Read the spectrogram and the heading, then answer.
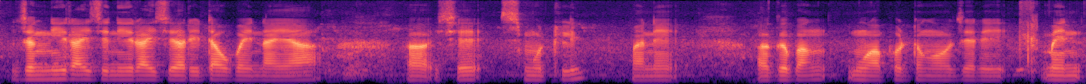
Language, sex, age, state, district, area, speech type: Bodo, male, 18-30, Assam, Kokrajhar, rural, spontaneous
